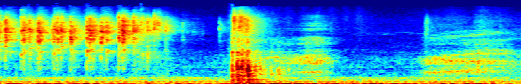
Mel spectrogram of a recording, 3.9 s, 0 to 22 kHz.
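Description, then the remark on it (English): Six dice are rolled for a difficulty 7 check in a tabletop game, rattling with quick clicking for about a second and a half, then a sharp clatter as they hit the table, followed by fainter settling taps. Fairly loud, with no talking. “7 at 6 dice.”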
